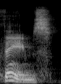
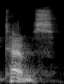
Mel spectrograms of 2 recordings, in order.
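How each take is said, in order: First: It is said with an American pronunciation. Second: It is said with a British pronunciation. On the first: "in the states is pronounced the Thames" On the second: "in the U K that would be Thames"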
